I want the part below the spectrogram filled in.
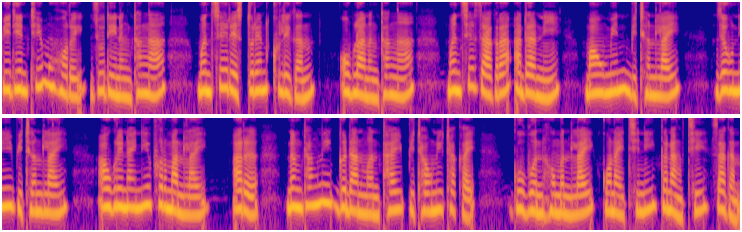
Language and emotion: Bodo, neutral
